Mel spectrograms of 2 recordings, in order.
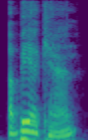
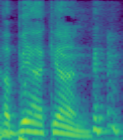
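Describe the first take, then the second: First: British accent, beer can with dropped r. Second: Slow, drawn-out British accent retry with a laugh; a second go at a British "A beer can", drawled. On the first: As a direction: say it like a Londoner. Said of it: "Say beer can in British". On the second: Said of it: "You just said bacon in a Jamaican accent". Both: Shown as a demonstration.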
